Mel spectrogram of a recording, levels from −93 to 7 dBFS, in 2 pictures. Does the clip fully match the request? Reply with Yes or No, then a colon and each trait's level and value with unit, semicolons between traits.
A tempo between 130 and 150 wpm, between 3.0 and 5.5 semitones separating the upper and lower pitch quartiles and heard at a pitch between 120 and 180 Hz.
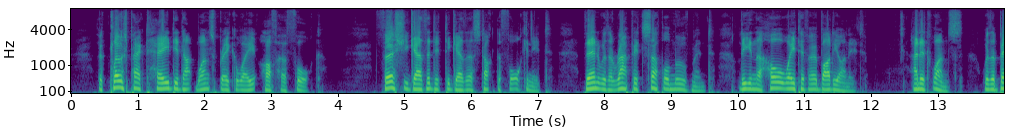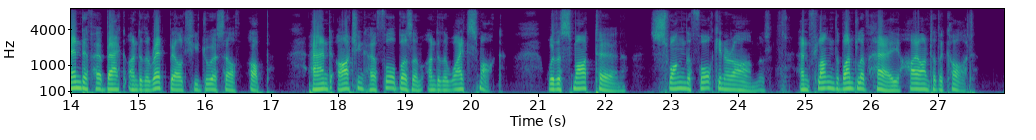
No: average, 180 wpm; average, 3.4 semitones; medium, 140 Hz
